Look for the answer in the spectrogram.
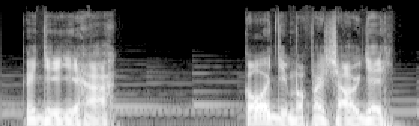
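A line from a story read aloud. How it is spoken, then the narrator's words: Old man shouting in pain. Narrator (Vietnamese): Ông đau mà quát lên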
